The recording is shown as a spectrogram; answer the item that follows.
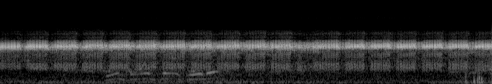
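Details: At midnight, frogs croak in an unbroken chorus of bright, rapidly pulsed trills, steady and high, with faint low wavering tones beneath early on.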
